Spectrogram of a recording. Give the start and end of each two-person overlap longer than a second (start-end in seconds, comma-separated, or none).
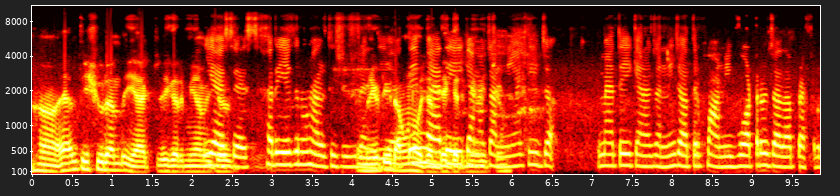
3.9-5.8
